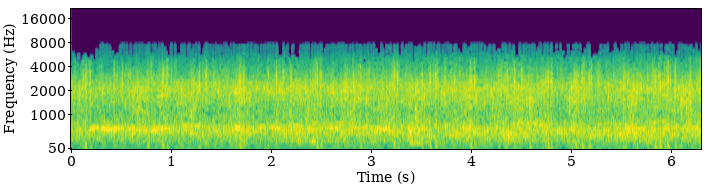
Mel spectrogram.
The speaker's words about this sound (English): Crowd is beginning a sort of a half-hearted hand clapping.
